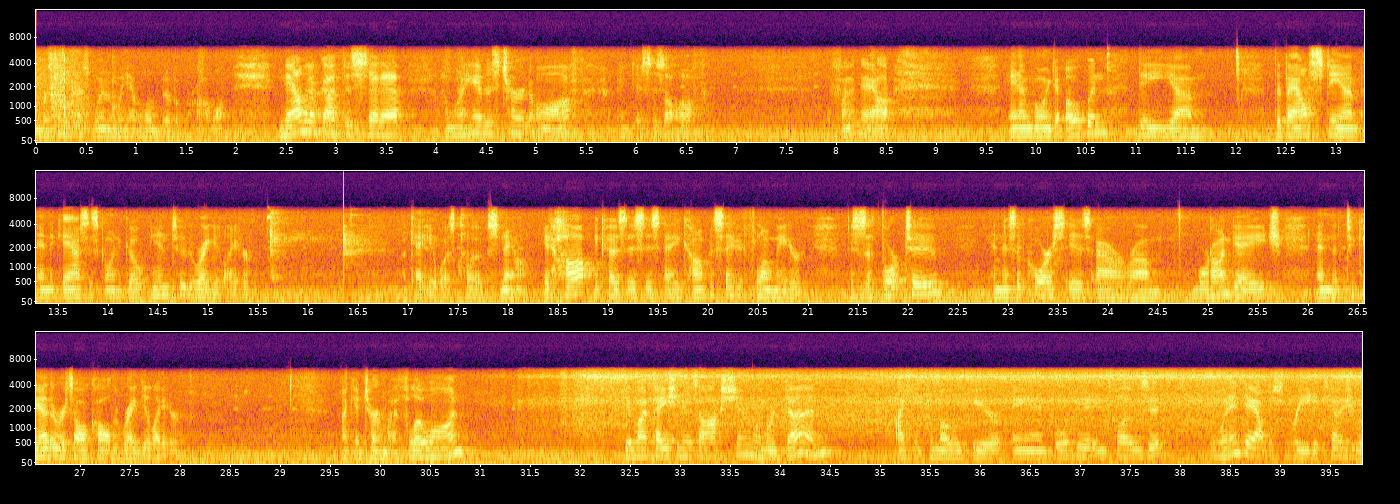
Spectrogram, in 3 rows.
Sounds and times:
Speech: 0.0 - 6.7, 8.0 - 8.6, 12.4 - 15.5, 17.0 - 28.1, 29.6 - 30.9.

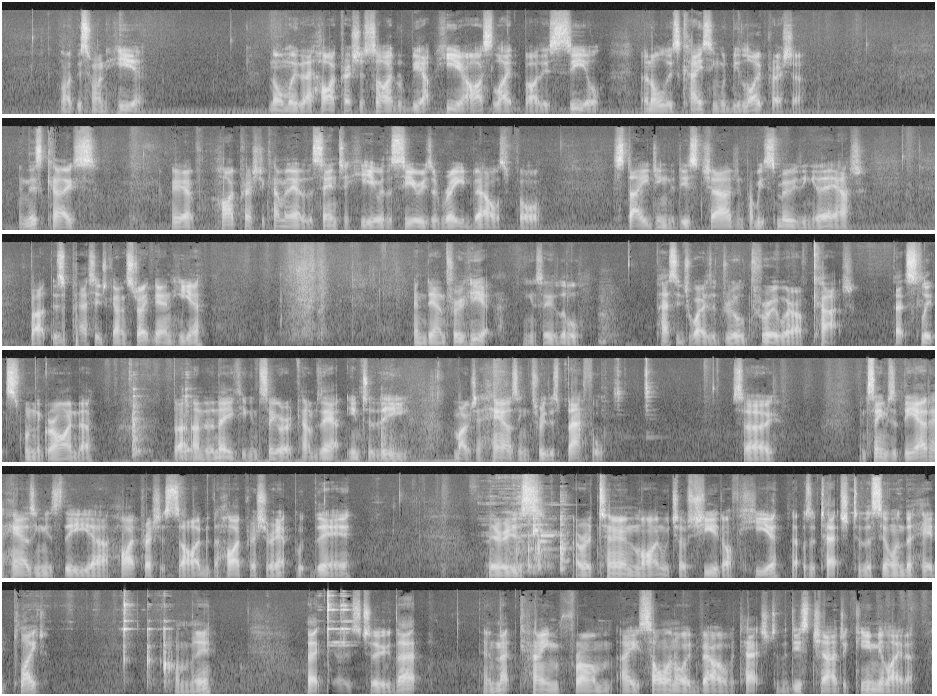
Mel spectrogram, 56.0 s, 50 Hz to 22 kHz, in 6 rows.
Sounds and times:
Speech: 0.6 - 1.5, 2.7 - 8.0, 9.5 - 10.4, 11.0 - 14.8, 15.4 - 18.0, 19.0 - 20.8, 22.8 - 24.6, 25.2 - 29.0, 29.7 - 34.2, 35.3 - 35.8, 36.6 - 40.9, 42.2 - 47.1, 48.3 - 48.8, 49.7 - 55.9.

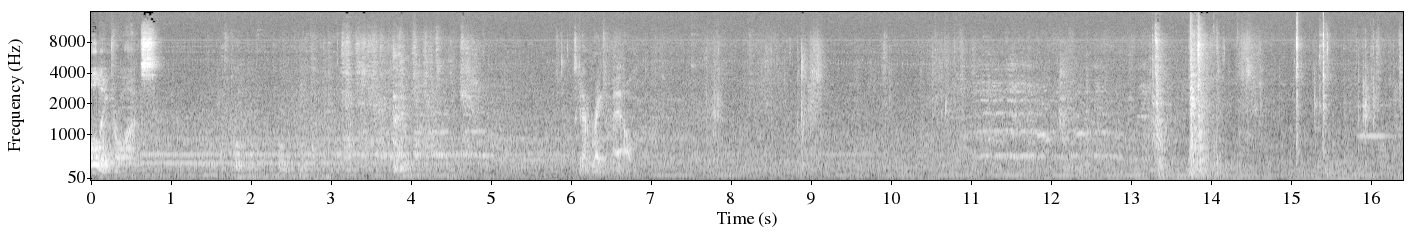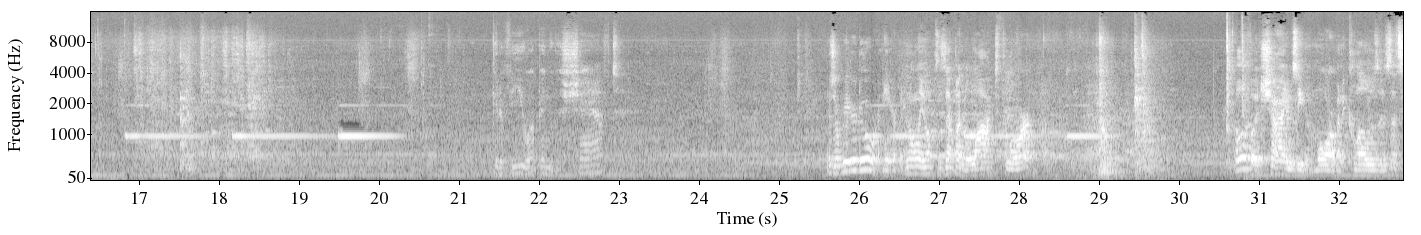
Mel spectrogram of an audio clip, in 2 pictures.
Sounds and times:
Speech: 0.0 - 0.9, 6.0 - 6.8, 21.4 - 23.1, 25.6 - 28.2, 30.7 - 32.8
Sliding door: 1.6 - 5.1, 16.8 - 20.5, 26.0 - 30.0.

